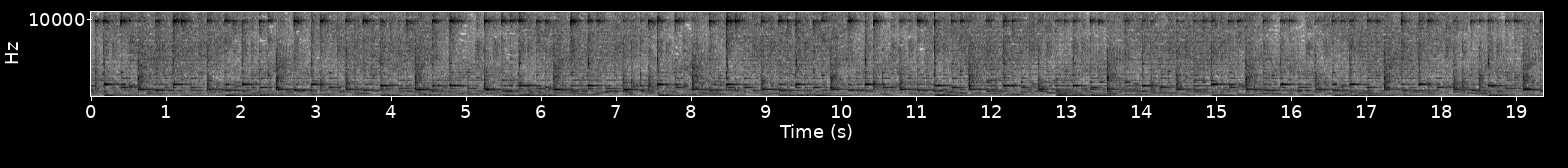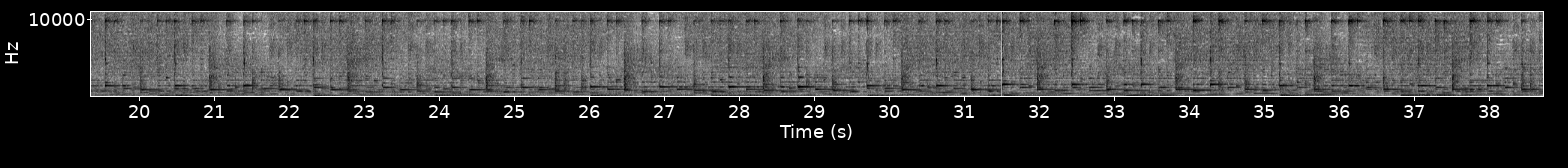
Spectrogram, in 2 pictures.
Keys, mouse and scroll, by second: 1.2 scroll down 1, 2.7-5.1 drag, 7.3 Tab, 9.0-9.6 scroll down 1, 9.8-10.2 scroll up 1, 10.6 shift+d, 13.0 x, 17.0 click, 18.8 3, 19.3 scroll down 1, 19.7 middle click, 20.4-21.9 scroll up 1, 22.6-23.3 typing, 27.7 click, 28.1-32.7 middle drag, 32.7 click, 34.0 scroll up 1, 35.5-36.5 typing.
